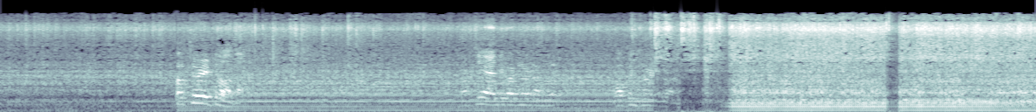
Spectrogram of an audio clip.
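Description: Electric cotton candy machine running, its motor-driven spinner head giving a steady hum and hiss as sugar floss is spun into the bowl; the sound becomes louder about seven seconds in. Brief vocal sounds come around two and five seconds.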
